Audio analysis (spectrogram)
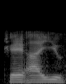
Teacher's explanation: we're starting at two dipping down to one and then rising up to four okay so that's the third tone uh let's pick a number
